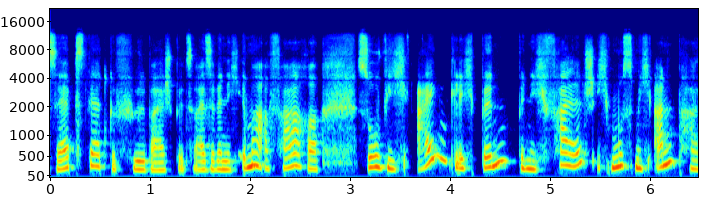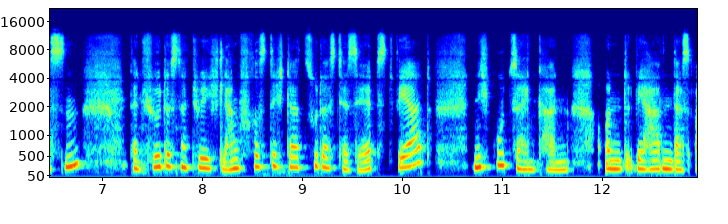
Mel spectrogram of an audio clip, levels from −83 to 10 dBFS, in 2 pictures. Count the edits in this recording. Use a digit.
0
